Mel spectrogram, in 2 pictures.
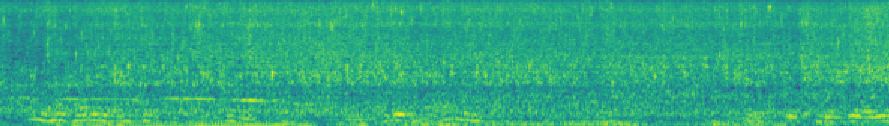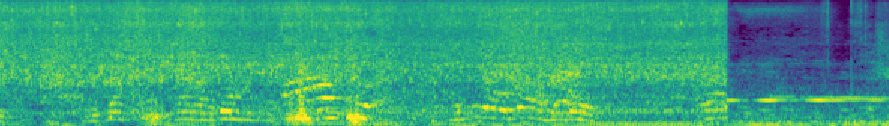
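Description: Water from a watering can splashes steadily onto food scraps in a bucket.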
